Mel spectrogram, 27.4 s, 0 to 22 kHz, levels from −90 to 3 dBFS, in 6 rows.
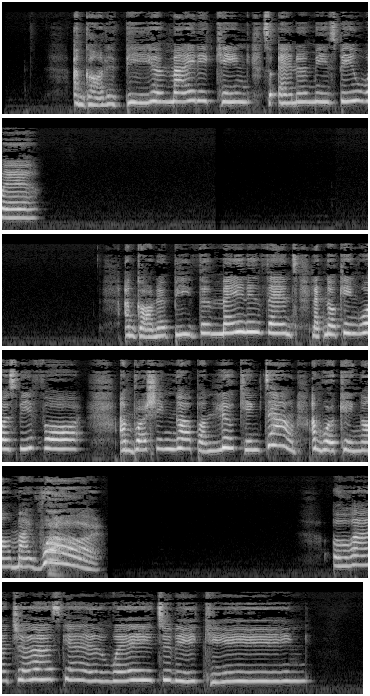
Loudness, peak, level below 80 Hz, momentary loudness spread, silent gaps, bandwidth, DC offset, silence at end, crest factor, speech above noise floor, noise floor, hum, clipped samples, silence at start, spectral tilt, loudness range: -17 LUFS; 0 dBFS; -64 dBFS; 8 LU; none; 16.5 kHz; under 0.1%; 0.7 s; 18 dB; 58 dB; -75 dBFS; none; under 0.1%; 0.9 s; -1 dB/octave; 8 LU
